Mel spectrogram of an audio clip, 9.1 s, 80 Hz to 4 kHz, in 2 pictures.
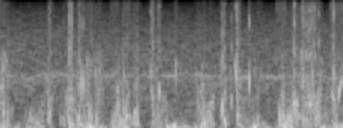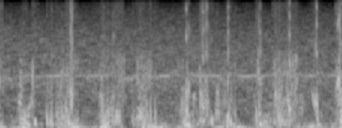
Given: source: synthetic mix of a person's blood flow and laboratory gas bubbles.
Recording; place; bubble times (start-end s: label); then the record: Doppler ultrasound of blood flow; precordium
0.00-0.20 s: bubbles
0.57-0.73 s: bubbles
0.79-1.39 s: bubbles
1.46-1.89 s: bubbles
1.99-2.17 s: bubbles
2.31-2.38 s: bubbles
2.59-2.87 s: bubbles
2.92-3.26 s: bubbles
3.29-3.50 s: bubbles
3.67-4.32 s: bubbles
4.39-4.62 s: bubbles
4.86-4.94 s: bubbles
4.98-5.09 s: bubbles
5.17-5.63 s: bubbles
5.79-6.25 s: bubbles
6.32-6.69 s: bubbles
6.98-7.13 s: bubbles
7.17-7.74 s: bubbles
7.96-8.10 s: bubbles
8.19-8.57 s: bubbles
8.71-8.87 s: bubbles
9.03-9.14 s: bubbles
From the record:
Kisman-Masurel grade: 343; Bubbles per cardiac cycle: rolling drumbeat, 9 or more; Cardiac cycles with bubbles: 100%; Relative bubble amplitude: loud (0.450 to 0.775); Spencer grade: 3 (all of the cardiac periods contain showers or single bubble signals, but not dominating or overriding the cardiac motion signals); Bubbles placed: anywhere in the cardiac cycle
